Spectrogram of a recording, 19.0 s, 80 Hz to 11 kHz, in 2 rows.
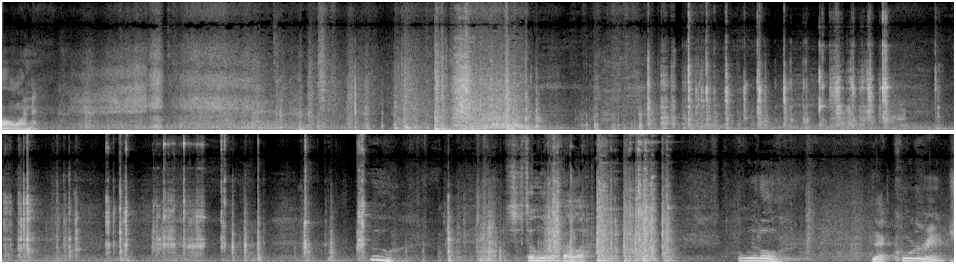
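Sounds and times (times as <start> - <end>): tools scraping and rattling: 2.4 - 16.7
tools clicking and clinking: 5.8 - 16.3.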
